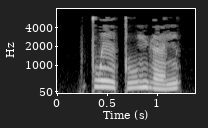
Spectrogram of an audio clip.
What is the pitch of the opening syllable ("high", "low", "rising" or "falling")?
falling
